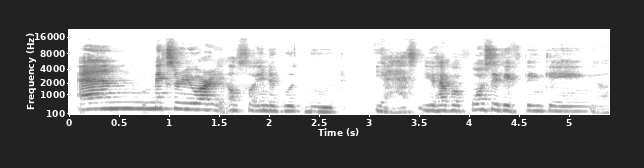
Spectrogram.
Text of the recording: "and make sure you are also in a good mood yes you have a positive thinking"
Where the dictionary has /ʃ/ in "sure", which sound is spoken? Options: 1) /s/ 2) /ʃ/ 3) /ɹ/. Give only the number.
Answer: 1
